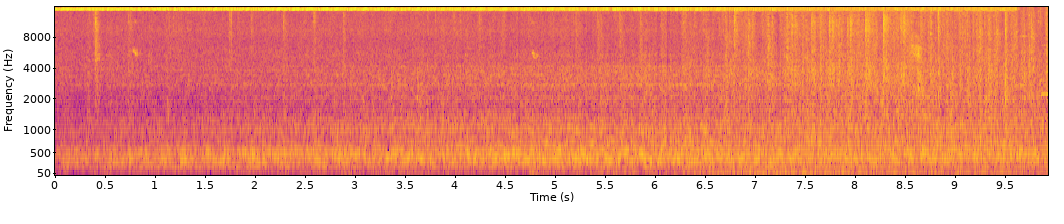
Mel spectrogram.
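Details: LG ventless washer/dryer combo running with clothes loaded, before bearing and seal replacement: loud rough rumble with rapid clacking about four per second growing as drum spins; worn drum bearing. Owner also questions whether a part tilting far back needs replacing.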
